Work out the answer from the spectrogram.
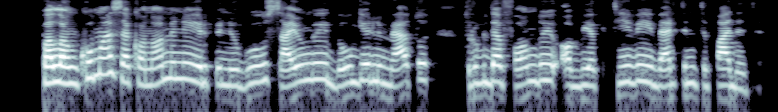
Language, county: Lithuanian, Kaunas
